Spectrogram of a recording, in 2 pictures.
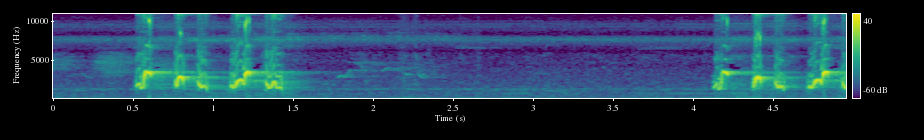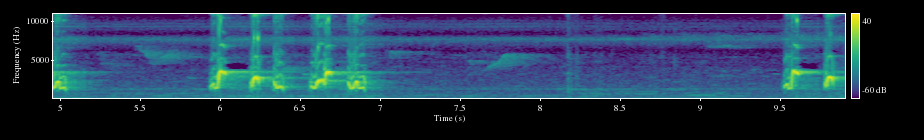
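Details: Decoy Streak-eared bulbul delivering short, lively phrases of four or five rapid warbled notes, repeated every two to three seconds with silent pauses between them.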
